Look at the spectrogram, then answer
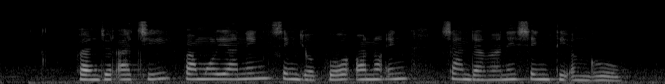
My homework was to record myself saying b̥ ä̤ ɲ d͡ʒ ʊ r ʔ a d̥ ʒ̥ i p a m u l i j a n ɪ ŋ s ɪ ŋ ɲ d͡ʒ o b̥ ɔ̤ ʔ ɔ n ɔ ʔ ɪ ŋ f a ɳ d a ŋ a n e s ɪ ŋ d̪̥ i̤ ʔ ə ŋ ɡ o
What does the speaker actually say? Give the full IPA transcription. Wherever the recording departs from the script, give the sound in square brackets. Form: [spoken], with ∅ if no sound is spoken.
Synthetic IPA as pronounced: b̥ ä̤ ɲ d͡ʒ ʊ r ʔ a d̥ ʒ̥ i p a m u l i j a n ɪ ŋ s ɪ ŋ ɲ d͡ʒ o b̥ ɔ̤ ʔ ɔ n ɔ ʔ ɪ ŋ [s] a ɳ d a ŋ a n e s ɪ ŋ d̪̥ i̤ ʔ ə ŋ ɡ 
